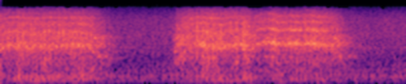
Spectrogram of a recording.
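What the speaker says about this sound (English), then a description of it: "So I just use the food processor and put those guys all in there together." A mini Cuisinart food processor chops pineapple and garlic in two loud whirring bursts, separated by a short pause, close and with no voices.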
